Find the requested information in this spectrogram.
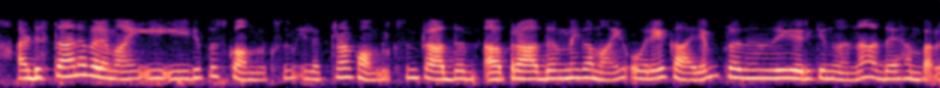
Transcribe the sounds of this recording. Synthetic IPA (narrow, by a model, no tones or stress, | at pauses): ɐɽist̪ʰaːnɐbɐɾɐmaːjiʔiːiːɽipːɐskoːmbɭɐksumʔḭlɐkk̚ʈraːkoːmbleksum | praːd̪ʰʱɐmiɣɐmaːjiʔo̞ɾe̞ːkaːɾjɐmprɐðiniðiːɣɐɾikʲːunːuʋe̞nːɨɐd̪ːe̞ːɦɐmpɐrɐ̰ɲː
